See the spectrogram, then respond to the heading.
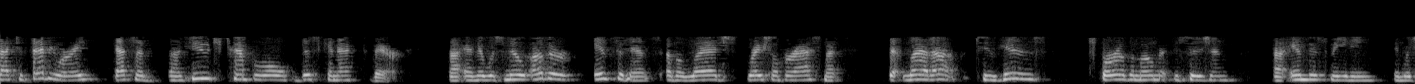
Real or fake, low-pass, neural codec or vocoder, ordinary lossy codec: real; 3.6 kHz; none; MP3, 16 kbps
